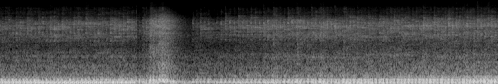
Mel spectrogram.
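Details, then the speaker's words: Air-cooled Corvair, warm restart: low, uneven rumble with a brief dip mid-clip, then rough running. Intermittent hot restart trouble; the starter solenoid is suspected, and a jolt of power usually starts it. "So already the hopefully solenoid is giving us grief. Normally putting power to it and overriding, like basically giving it more of a jolt, usually starts it."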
